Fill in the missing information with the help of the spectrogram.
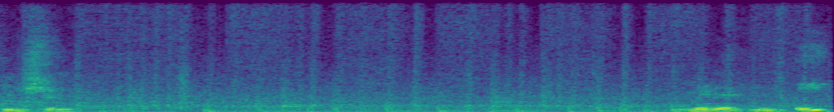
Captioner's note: crowd Noises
